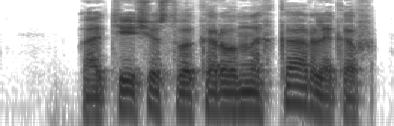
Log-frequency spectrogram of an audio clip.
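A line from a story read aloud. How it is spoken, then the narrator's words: Blissful mumble. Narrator (Russian): бормотала она, с блаженством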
